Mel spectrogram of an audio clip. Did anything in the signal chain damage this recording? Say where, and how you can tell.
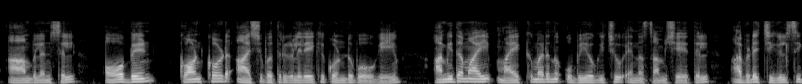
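Yes, at the network stage: short concealed packet loss at 6.46–6.51 s, just after "അമിതമായി മയക്കുമരുന്ന് ഉപയോഗിച്ചു എന്ന". About 20 ms never arrived, and the decoder stretched the preceding sound to cover it. That produces a brief smear rather than the silent gap of a dropout.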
